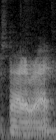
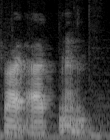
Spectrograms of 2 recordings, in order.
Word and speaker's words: Triachnid: Oh, it's not triarachnid, it's triachnid. Triachnid. Oh, yeah. That was close. I forgot the spelling. I just pronounced it wrong.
